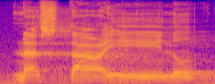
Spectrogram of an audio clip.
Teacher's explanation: Waktu kita sebut nu, mulut kita tak muncung, lidah kita aja tarik masuk dalam. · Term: bacaan raum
